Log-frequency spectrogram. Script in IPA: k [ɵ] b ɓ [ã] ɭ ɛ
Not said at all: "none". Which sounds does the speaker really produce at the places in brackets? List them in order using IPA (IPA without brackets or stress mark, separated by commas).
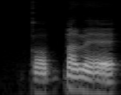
ɔ, a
